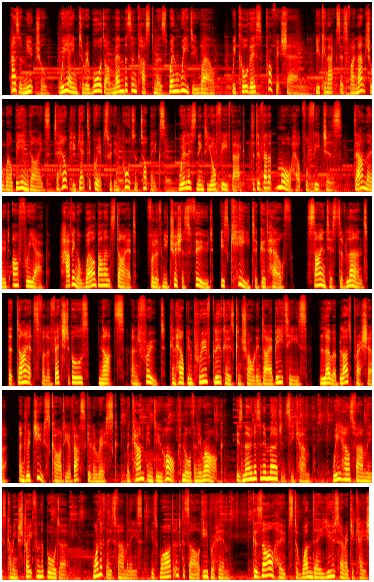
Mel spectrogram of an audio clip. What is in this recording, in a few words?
Corporate Showreel; VO Pro Cast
